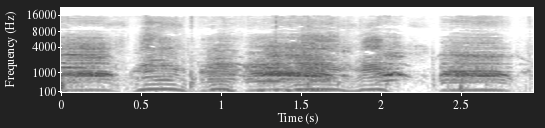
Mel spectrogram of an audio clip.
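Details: About a thousand hungry Muscovy ducks make a loud chorus of hoarse, arched honks, several rolling one into the next over three seconds, with short pauses between groups.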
